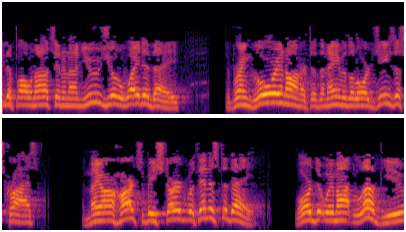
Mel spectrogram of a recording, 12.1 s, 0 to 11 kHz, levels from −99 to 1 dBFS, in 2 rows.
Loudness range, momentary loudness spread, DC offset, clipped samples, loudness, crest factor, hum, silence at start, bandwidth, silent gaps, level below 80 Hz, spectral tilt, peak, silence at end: 4 LU; 11 LU; under 0.1%; under 0.1%; -26 LUFS; 18 dB; none; 0 s; 5.8 kHz; 3.10-3.33 s, 6.73-7.23 s, 10.06-10.42 s; -78 dBFS; -9.5 dB/octave; -8 dBFS; 0 s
